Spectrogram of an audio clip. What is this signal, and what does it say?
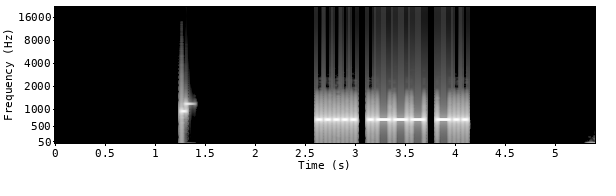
Morse code, heard as a keyed tone, about 28 wpm, 700 Hz. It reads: 5JD
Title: Three Challenging Letter-Number Combinations 28wpm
